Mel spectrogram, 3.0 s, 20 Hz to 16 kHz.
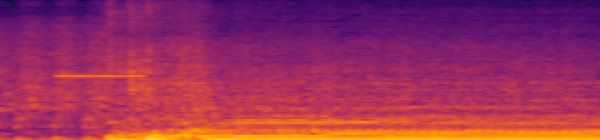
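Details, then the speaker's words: Honda Civic Type R K20 (K20A/K20A2) engine swapped into a Honda Jazz/Fit, run with no exhaust fitted; sharp start then loud, raw, even engine note with steady tones, no knocks or rattles; manifold exits through hole in floor; normal revving. "sounds good got you for not having an exhaust it sounds good"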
